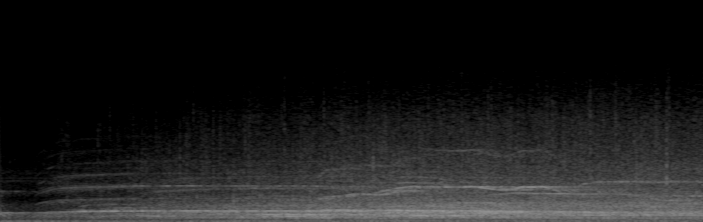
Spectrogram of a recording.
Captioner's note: applause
